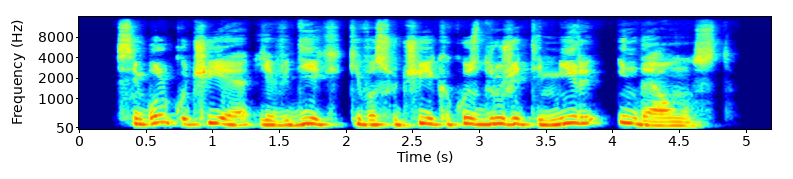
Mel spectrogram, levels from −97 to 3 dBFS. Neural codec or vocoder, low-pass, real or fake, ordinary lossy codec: none; 14.4 kHz; real; none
